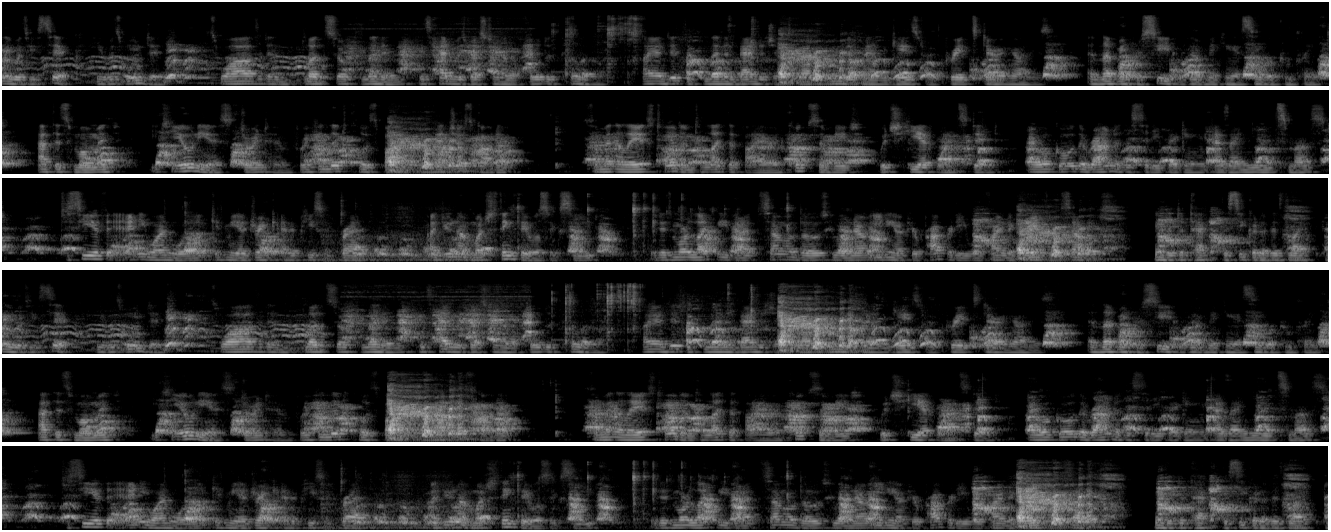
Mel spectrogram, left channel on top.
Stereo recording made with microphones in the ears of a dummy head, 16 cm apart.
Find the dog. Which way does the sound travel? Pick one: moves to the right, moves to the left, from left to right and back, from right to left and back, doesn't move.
from right to left and back.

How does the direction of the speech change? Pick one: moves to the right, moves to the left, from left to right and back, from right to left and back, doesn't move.
doesn't move.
